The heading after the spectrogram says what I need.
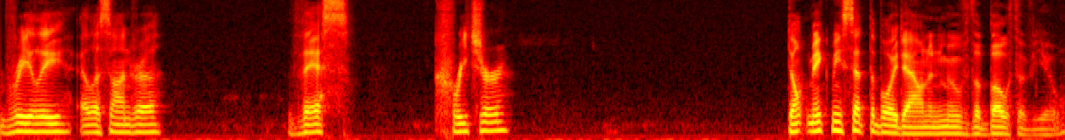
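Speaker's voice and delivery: scornful, contemptuous, sneering tone. Voicing a man confronting a woman and the one hiding behind her, sneering. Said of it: "he sneers and he he says".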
